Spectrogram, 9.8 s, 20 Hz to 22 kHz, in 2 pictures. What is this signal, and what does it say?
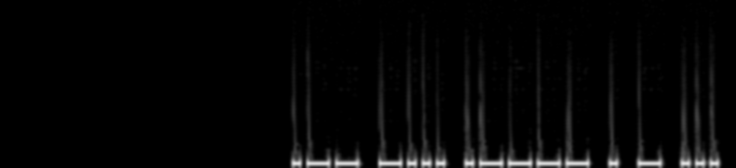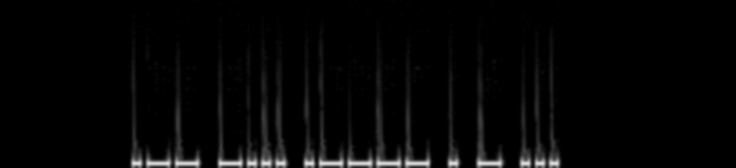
Morse code, heard as a keyed tone, about 25 wpm, 700 Hz. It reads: WB1ETS WB1ETS
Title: USA Call Signs - 6 Characters - Repeated 2x - 25wpm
